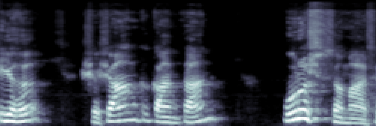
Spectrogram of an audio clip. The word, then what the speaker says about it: शशांक: इसलिए मैंने शशांक ये संस्कृत शब्द को कंस में शशांक शा पे बिंदी देकर बताया है, जिससे उच्चारण स्पष्ट हो जाए।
